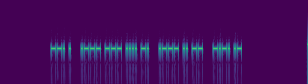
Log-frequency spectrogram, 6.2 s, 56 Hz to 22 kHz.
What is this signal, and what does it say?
Morse code, heard as a keyed tone, about 40 wpm, 700 Hz. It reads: GE JOHN JIM CA
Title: K1USN SST QSO Practice - 40wpm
